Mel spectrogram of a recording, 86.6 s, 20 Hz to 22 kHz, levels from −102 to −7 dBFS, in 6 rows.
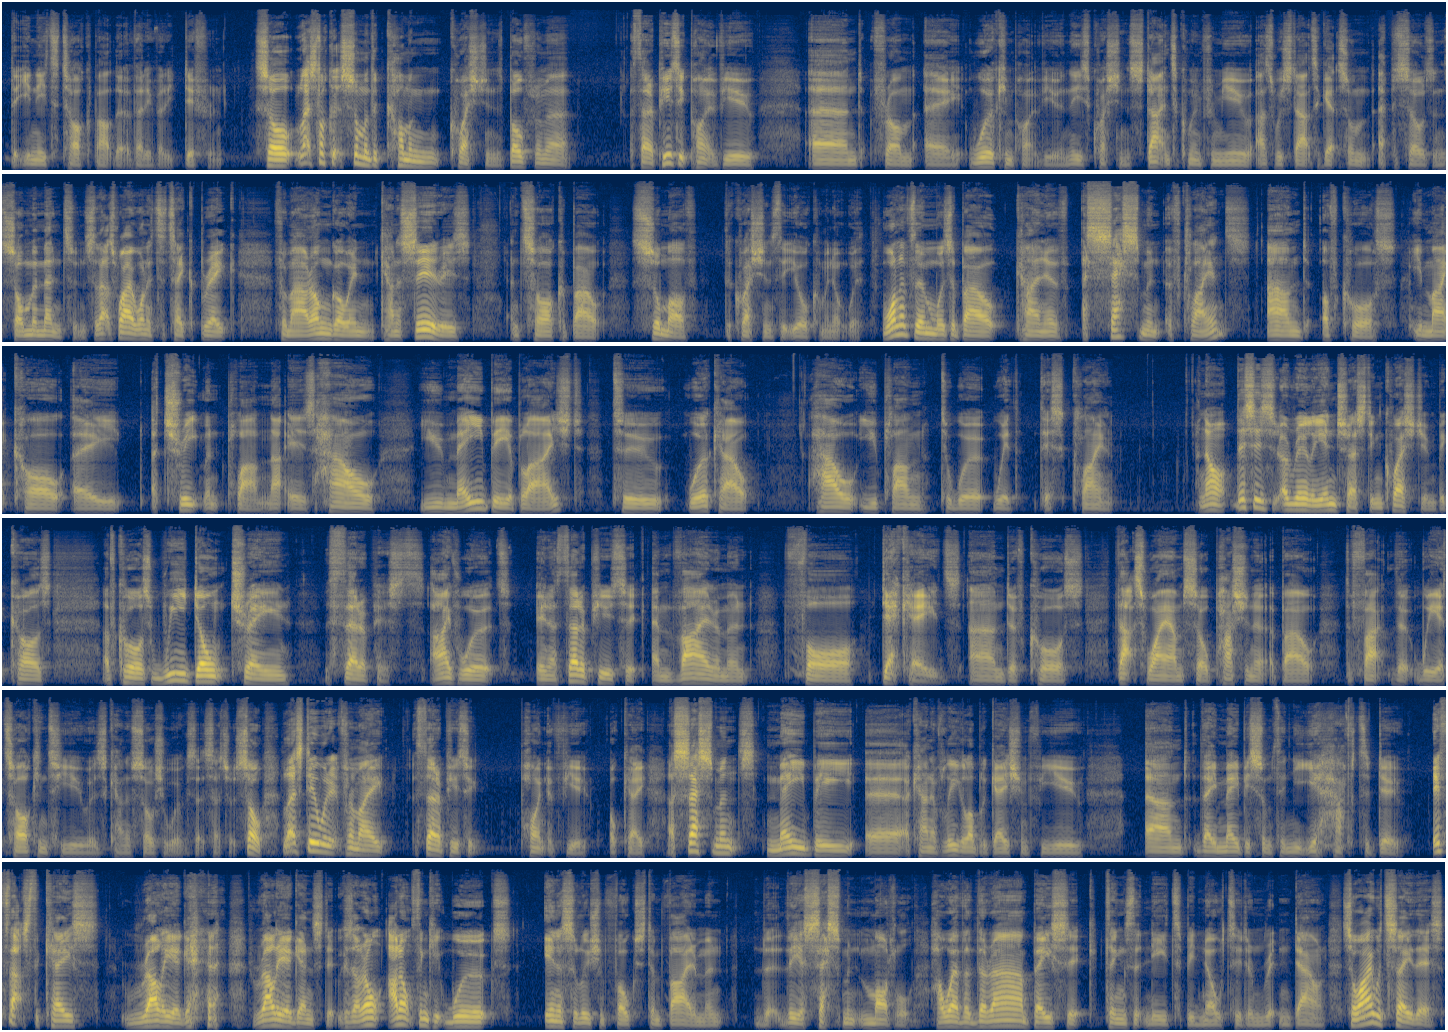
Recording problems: thin; somewhat; fading below 300 Hz

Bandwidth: 18 kHz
